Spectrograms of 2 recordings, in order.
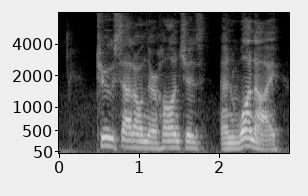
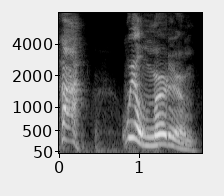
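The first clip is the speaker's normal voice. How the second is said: put-on much higher, bouncy teasing voice of a cheeky young miner; bubbly cousin; 9 semitones higher, 4 dB louder than usual. Cousin Asaf ribbing Alex about being too clean, high bubbly teasing. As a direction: bubble over with cheeky delight at seeing him.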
